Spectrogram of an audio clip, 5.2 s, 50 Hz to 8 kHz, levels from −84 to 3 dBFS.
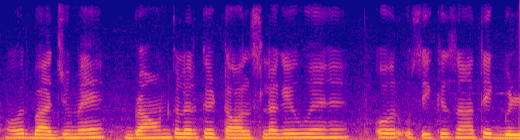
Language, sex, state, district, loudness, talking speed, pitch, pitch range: Hindi, female, Madhya Pradesh, Bhopal, -14 LUFS, 195 wpm, 215 Hz, 205-220 Hz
